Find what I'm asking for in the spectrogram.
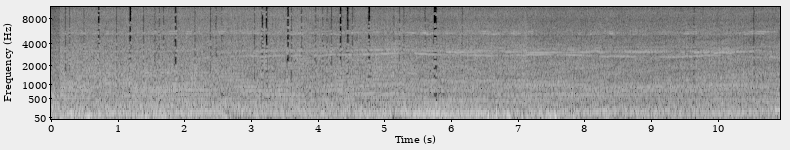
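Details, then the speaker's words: DJI Phantom 2 quadcopter after replacing a suspected burnt-out ESC (motor failed to spin after a crash), motors returning to idle before cutoff after a test flight: steady even prop buzz, smooth idle, no rattle or surging; motors healthy. "touch just bring it back to idle and it'll cut off the motors in about a second here goes"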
